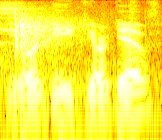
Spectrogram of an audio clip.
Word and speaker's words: Georgi Georgiev: back in the action 92 table one is pronounced Gori gorv is at the table and another awesome break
